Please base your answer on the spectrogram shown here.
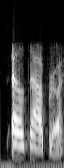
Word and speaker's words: Aldabra: Like, I'll have to find out how you pronounce that tortoise thing in just a minute. But Aldabra, did I get that right? Aldabra, yeah.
